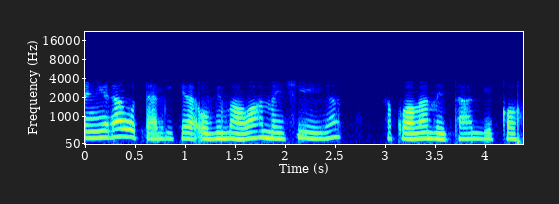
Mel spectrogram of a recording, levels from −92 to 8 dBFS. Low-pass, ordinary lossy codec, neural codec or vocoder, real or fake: 3.6 kHz; none; codec, 16 kHz, 0.8 kbps, ZipCodec; fake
